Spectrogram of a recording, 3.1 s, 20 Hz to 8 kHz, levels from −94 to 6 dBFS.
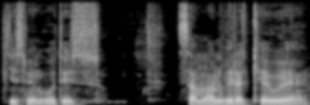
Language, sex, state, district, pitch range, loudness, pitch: Hindi, male, Uttar Pradesh, Hamirpur, 105-130 Hz, -19 LUFS, 110 Hz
